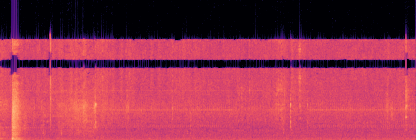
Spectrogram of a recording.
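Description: Scissors trimming a thin carbon-fibre reinforcement strip: a sharp snip a fraction of a second in, then a few faint snips, over a steady low hum.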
